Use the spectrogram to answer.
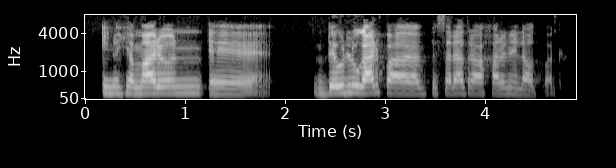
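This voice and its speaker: At a moderate pace, a woman speaks in a plain, everyday voice with a fairly high pitch. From Chilean Patagonia, small town. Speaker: holistic coach. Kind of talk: interview, personal story.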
